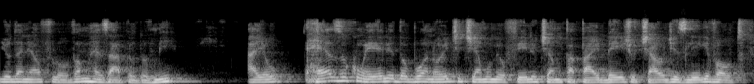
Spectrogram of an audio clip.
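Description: A man's medium-pitched, dark, mellow and somewhat breathy voice at a fairly quick pace, with audible room echo. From Goiás, Brazil. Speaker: lawyer and bar association president. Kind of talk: casual interview.

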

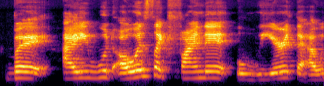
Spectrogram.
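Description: A woman's normal speaking voice, lively intonation, moderate pace. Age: 30s. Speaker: podcast co-host. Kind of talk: casual chat.

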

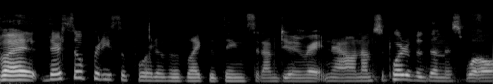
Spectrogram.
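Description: In an American accent, a woman speaks with hardly any pauses at a fairly low pitch and ordinary pitch variation, the sound dry and close with no echo. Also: fairly quick pace. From US South, North Carolina. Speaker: poet. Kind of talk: casual chat.

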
